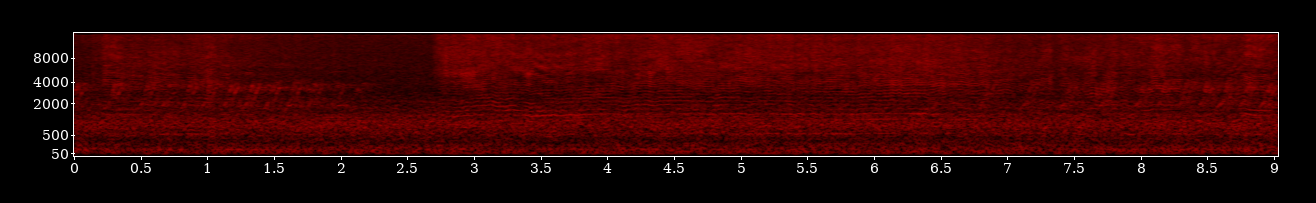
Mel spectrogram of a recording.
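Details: Honey bees drinking water in spring from a shallow bucket lid, March 29th 2021; a low, steady droning buzz hums throughout, with no clear breaks, over a soft outdoor background.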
